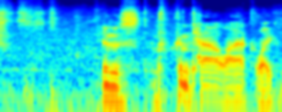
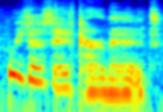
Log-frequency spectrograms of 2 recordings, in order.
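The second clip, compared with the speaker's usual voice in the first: high, slow, dopey pride; mock stoned triumph; proud stoner; 8 semitones higher, slower than usual. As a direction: savor it like a heroic deed. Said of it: "he's like".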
